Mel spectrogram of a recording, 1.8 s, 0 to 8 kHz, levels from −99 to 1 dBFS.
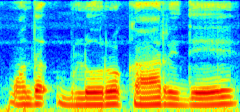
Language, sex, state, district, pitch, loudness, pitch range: Kannada, male, Karnataka, Bidar, 135 Hz, -13 LUFS, 130-140 Hz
